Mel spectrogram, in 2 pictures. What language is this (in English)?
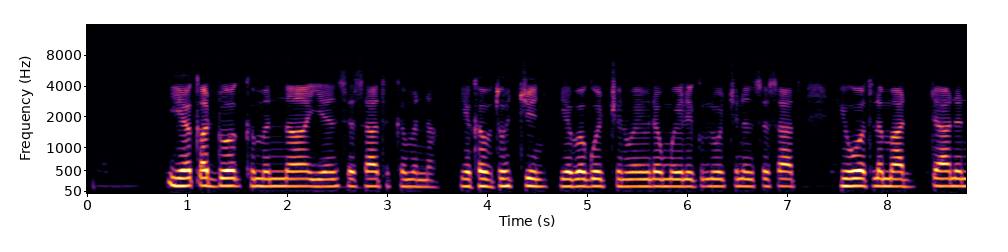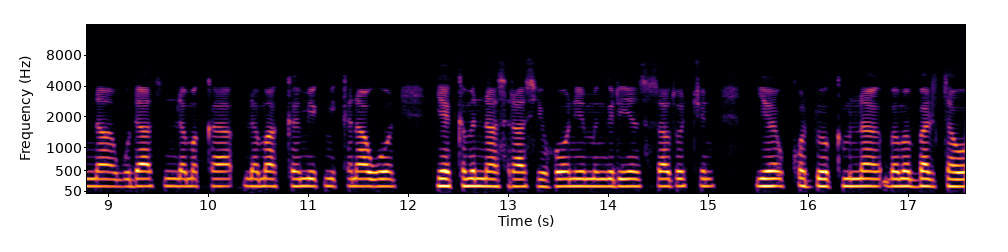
Amharic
